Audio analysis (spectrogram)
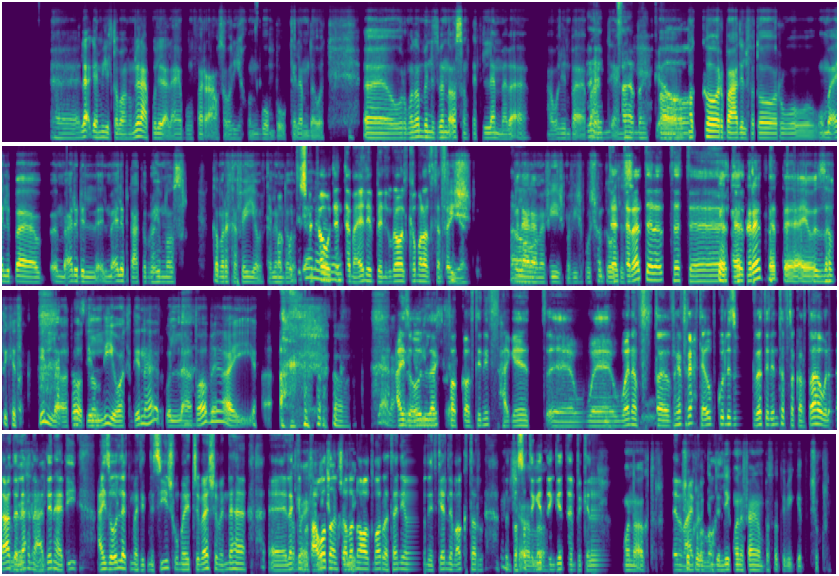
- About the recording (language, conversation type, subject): Arabic, podcast, إيه اللعبة اللي كان ليها تأثير كبير على عيلتك؟
- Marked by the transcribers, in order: tapping; singing: "تتترات تراتتا ت"; laugh; singing: "تاتراتتا"; laugh; singing: "اللقطات اللي واخدينها كلها طبيعية"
